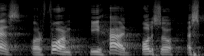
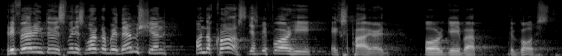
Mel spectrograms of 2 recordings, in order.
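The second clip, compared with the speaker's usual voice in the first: ordinary delivery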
